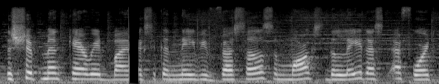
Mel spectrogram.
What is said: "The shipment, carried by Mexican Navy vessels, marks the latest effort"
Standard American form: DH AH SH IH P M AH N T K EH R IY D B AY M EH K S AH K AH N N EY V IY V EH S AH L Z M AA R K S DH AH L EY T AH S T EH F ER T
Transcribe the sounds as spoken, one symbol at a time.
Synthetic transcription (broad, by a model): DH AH SH IH P M AH N T K EH R IY D B AY M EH K S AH K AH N N EY V IY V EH S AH L S M AA R K S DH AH L EY T AH S T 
